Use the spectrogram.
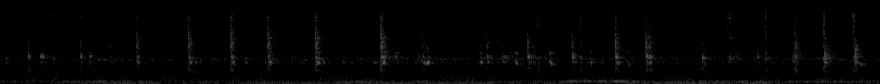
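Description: Long fingernail tips tap a small Dior glass perfume bottle with a metallic top standing on a table, while an empty box lies untouched in the corner. About 27 quick, bright clicks with a short glassy ring near 1.3 kHz come in an uneven rhythm over a faint low hum.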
